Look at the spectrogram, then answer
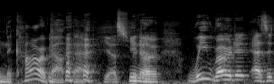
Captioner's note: laughs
